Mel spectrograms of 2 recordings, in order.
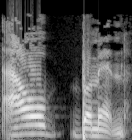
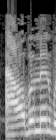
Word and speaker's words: albumin: So it's water, it's albumium or albumium. Oh wait, bumin? I'm saying it wrong. Albumin. There we go. It's albumin, which is like a protein in your body.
